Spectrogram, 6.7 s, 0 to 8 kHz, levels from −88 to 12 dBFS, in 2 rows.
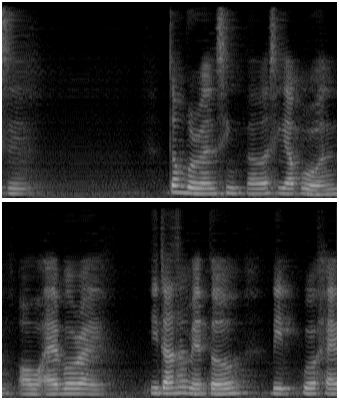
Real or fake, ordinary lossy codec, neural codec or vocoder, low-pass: fake; none; codec, 16 kHz, about 1 kbps, DyCAST, with the encoder's durations; none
